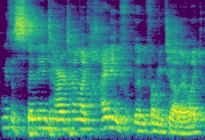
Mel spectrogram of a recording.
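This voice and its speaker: A man performs stand-up on a theater stage, his voice lively and a touch high, heard from some distance in a very echoey hall. He talks in a halting, deadpan way, stacking fillers between punchlines. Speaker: stand-up comedian. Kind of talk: stand-up comedy set. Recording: roomy hall sound from a distance. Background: audience laughing.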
